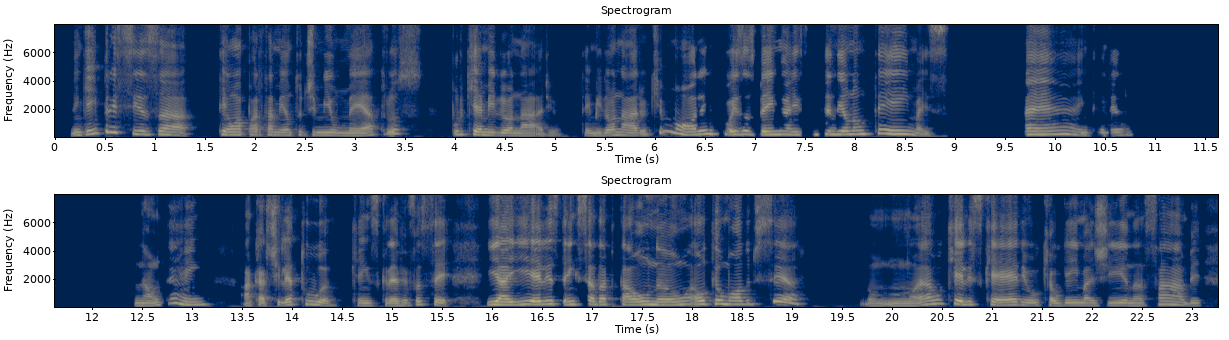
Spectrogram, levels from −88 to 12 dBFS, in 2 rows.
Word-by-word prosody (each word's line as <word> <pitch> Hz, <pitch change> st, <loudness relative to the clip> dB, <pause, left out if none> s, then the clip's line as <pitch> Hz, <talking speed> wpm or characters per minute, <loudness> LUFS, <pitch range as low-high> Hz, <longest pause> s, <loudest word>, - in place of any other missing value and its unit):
Ninguém 235 Hz, +8 st, -2 dB
precisa 230 Hz, -, +5 dB, 0.2 s
ter 225 Hz, -3 st, -1 dB
um 200 Hz, -, 0 dB
apartamento 200 Hz, -2 st, -5 dB
de 190 Hz, -, -7 dB
1000 180 Hz, 0 st, -3 dB
metros, 165 Hz, -, -4 dB, 0.3 s
porque 220 Hz, +2 st, 0 dB
é 200 Hz, -, +2 dB
milionário. 165 Hz, -6 st, -4 dB, 0.2 s
Tem -, -, -8 dB
milionário 175 Hz, +1 st, -3 dB
que 230 Hz, +11 st, -8 dB
mora 255 Hz, -, 0 dB
em 250 Hz, 0 st, 0 dB
coisas 235 Hz, -3 st, 0 dB
bem 215 Hz, +1 st, +4 dB
mais, 215 Hz, -2 st, -1 dB
entendeu, 225 Hz, +1 st, 0 dB
não 245 Hz, +1 st, 0 dB
tem, 250 Hz, -2 st, +2 dB
mas, -, -, 0 dB, 0.8 s
eh, 225 Hz, 0 st, 0 dB
entendeu. 180 Hz, +2 st, -10 dB, 1.6 s
Não 160 Hz, +2 st, -4 dB
tem. 215 Hz, -6 st, -4 dB, 0.3 s
A -, -, -4 dB
cartilha 190 Hz, +1 st, 0 dB
é -, -, +1 dB
tua, 205 Hz, -6 st, -3 dB
quem 155 Hz, -, -6 dB
escreve 155 Hz, 0 st, +1 dB
é -, -, -9 dB
você. 200 Hz, -2 st, +1 dB, 0.3 s
E 210 Hz, +2 st, +6 dB
aí 205 Hz, +1 st, +5 dB
eles 230 Hz, +2 st, +7 dB
têm 225 Hz, -2 st, 0 dB
que 215 Hz, -, +3 dB
se 230 Hz, -, +5 dB
adaptar 210 Hz, -2 st, 0 dB
ou 210 Hz, +2 st, +2 dB
não 205 Hz, +2 st, +1 dB
ao 230 Hz, +1 st, +2 dB
teu 260 Hz, +2 st, +1 dB
modo 240 Hz, 0 st, -1 dB
de 240 Hz, -, -6 dB
ser. 320 Hz, -, +2 dB, 0.6 s
Não 150 Hz, -, -11 dB
não 150 Hz, +1 st, -5 dB
é 210 Hz, +8 st, 0 dB
o 270 Hz, +1 st, -4 dB
que 255 Hz, 0 st, +1 dB
eles 215 Hz, -2 st, +5 dB
querem 185 Hz, -1 st, +1 dB
ou 170 Hz, -, -3 dB
o -, -, -12 dB
que 175 Hz, -, -5 dB
alguém 170 Hz, +2 st, -3 dB
imagina, 165 Hz, -1 st, -4 dB
sabe. 195 Hz, -4 st, -2 dB
210 Hz, 160 wpm, -26 LUFS, 180-230 Hz, 1.6 s, eles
